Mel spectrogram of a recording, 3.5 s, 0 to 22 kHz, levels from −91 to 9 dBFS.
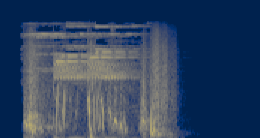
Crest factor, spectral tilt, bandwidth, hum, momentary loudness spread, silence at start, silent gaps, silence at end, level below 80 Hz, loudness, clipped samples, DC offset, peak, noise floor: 18 dB; -2.5 dB/octave; 11.5 kHz; none; 9 LU; 0.3 s; none; 1.15 s; -48 dBFS; -21 LUFS; under 0.1%; under 0.1%; -6 dBFS; -72 dBFS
